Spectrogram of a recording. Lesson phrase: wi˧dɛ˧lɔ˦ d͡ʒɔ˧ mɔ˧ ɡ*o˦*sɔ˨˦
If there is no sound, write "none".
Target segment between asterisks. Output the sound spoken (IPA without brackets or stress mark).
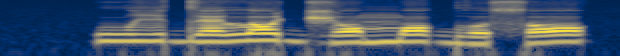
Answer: o˨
